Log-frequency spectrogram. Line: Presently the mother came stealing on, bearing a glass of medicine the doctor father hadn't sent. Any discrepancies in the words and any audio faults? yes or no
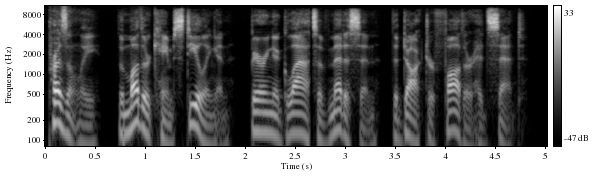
yes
